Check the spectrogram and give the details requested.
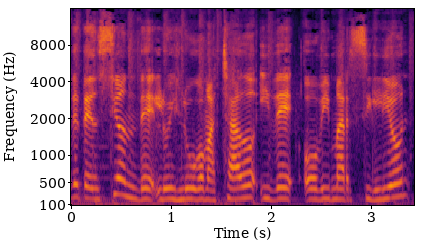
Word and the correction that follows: Marlicción: no, ya lo dije mal, Obi Marlicción.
